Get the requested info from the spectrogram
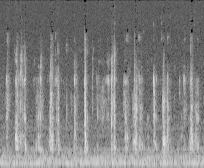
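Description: Close-miked chewing of crispy fried food with the mouth closed: a rapid run of sharp crunches, about four a second.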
